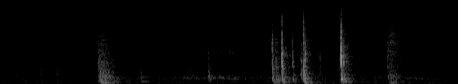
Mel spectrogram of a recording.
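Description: A small board knocks against a wooden table.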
